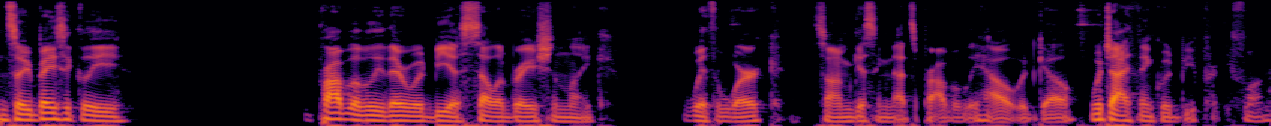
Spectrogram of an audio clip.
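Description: With an American accent, a man speaks in a very deep, low pitch and fairly even intonation. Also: fairly quick pace, big swings in loudness, very clean recording, silent background. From US Midwest (Stoughton, Wisconsin). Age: 20s. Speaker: accounting student. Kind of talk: casual chat. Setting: studio.

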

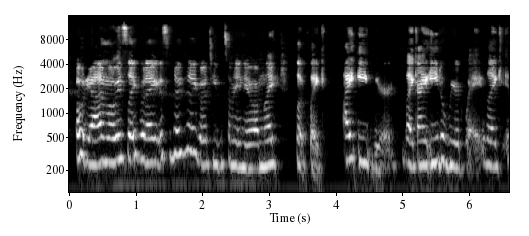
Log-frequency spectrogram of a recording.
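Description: With an American accent and a normal speaking voice, a woman talks at a fairly quick pace, her fairly high pitch showing ordinary variation. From Chicago. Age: 20s. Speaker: content creator. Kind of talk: casual chat.

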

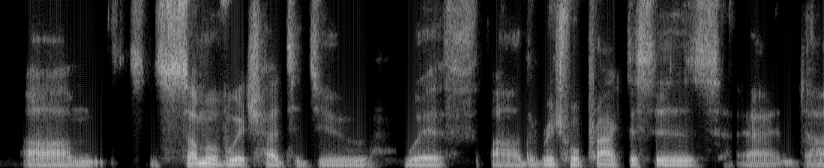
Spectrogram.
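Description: Very deep, low pitch from a man with an American accent, fairly even intonation, a dry, close sound with no echo, quiet background. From South America, raised in the US from age seven. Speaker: professor. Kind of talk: interview. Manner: hesitant, many fillers.

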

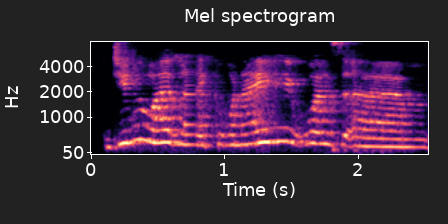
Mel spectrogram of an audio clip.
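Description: A woman with a Canadian accent speaks in a somewhat breathy voice with lively intonation. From Canada, Vancouver suburbs. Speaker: graphic designer and illustrator. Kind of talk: interview.

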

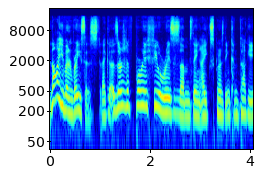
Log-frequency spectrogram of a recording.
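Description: A woman with a Chinese accent talks at a very fast pace, fairly low in pitch, with lively intonation. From central China. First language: Mandarin Chinese. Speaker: comedian. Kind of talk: casual chat.

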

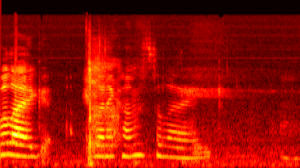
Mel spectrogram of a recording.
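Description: Someone speaks at a fairly slow pace with noticeable background noise. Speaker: podcast guest. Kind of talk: casual chat. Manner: loud; animated.

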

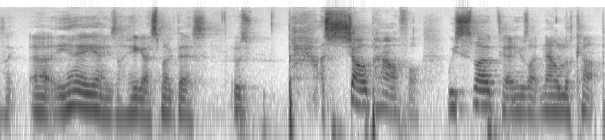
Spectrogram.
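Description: At a fairly quick pace, a man talks in a normal speaking voice, medium in pitch with ordinary pitch variation. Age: 30s. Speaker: comedian. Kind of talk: casual chat.

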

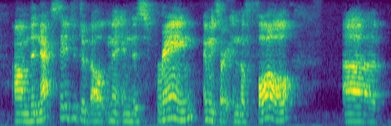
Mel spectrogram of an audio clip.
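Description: A woman with an American accent, a medium pitch, ordinary pitch variation and a moderate pace, in audible room echo. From Austin, Texas. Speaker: actor and theater producer. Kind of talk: interview.

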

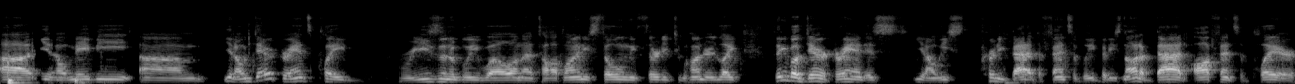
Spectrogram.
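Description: At a moderate pace, a man talks in a normal speaking voice of medium pitch with ordinary pitch variation. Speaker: daily fantasy hockey analyst. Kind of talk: casual analysis discussion.

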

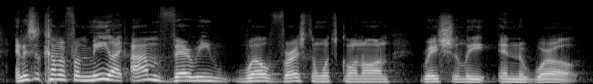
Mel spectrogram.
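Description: Speaking at a moderate pace, a man uses lively intonation at a fairly high pitch. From New York, Queens. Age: 30s. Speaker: fashion designer. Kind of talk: casual interview. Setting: studio.

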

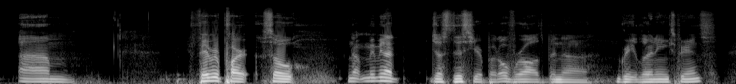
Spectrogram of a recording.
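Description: Here a man talks at a medium pitch and a moderate pace. His tone is dark and mellow, and his intonation fairly even. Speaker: producer. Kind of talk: casual chat.

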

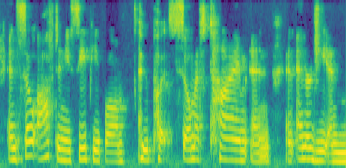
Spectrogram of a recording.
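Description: Over noticeable background noise, a woman speaks at medium pitch with a West Coast American accent. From California. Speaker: dietitian. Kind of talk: interview. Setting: video call.

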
